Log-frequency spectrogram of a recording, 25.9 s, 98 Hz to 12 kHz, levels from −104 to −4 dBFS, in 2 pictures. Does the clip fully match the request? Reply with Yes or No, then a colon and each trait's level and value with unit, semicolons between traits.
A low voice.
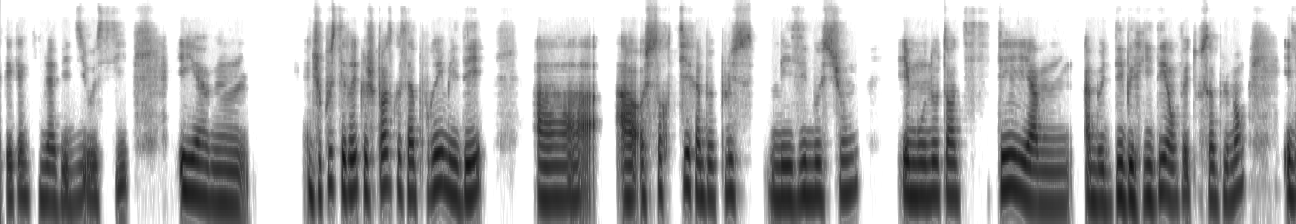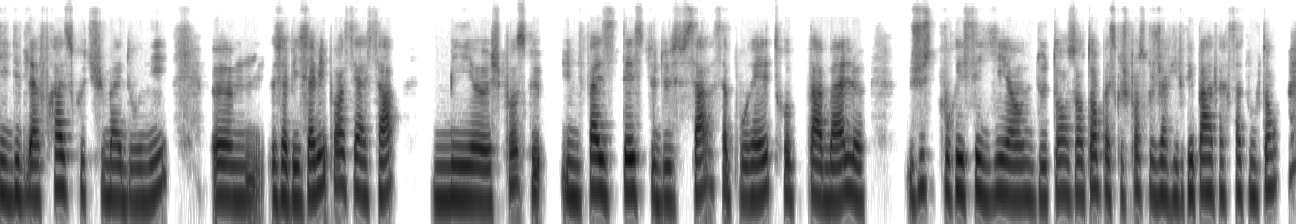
No: medium, 185 Hz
